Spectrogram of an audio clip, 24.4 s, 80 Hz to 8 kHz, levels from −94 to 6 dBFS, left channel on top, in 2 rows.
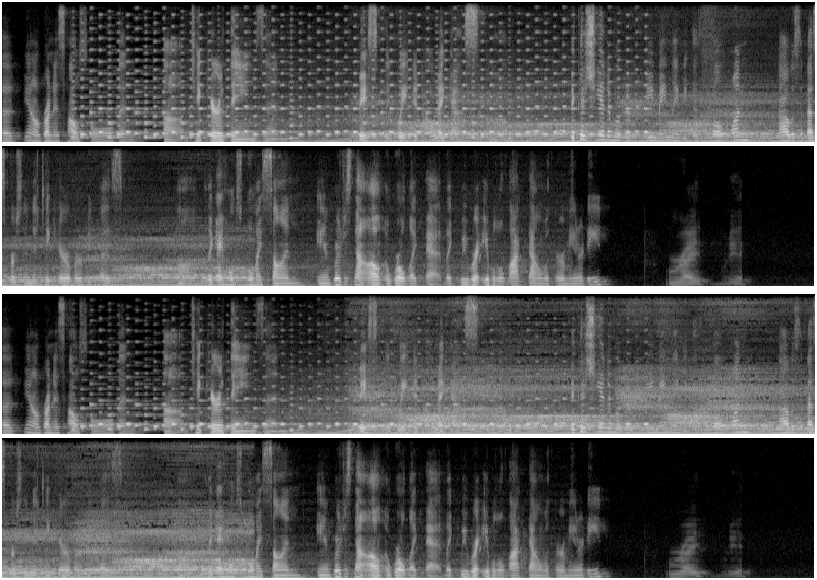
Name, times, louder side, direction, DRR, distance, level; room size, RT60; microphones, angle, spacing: voice 1, 0.0-2.0 2.4-4.3 5.2-7.8 8.6-11.2 11.6-13.9 14.8-21.2, left 2 dB, 10° left, 15 dB, 0.7 m, -24 dB
sound 1, 1.0-9.7, left 1 dB, 90° left, 1.1 m, -25 dB
sound 2, 2.7-20.8, left 2 dB, 40° left, 0.8 m, -45 dB
sound 3, 3.7-16.0, right 4 dB, 85° right, 0.7 m, -25 dB
voice 2, 7.6-8.0 17.2-17.4 22.2-23.3, left 3 dB, 65° left, 6 dB, 1.0 m, -46 dB
23.0 x 10.5 x 5.9 m, 0.40 s
head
